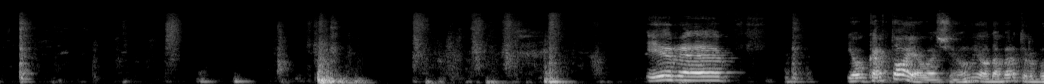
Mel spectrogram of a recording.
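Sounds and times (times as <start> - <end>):
softer knocks and shuffling bumps: 3.1 - 6.0
auditorium door being closed: 3.2 - 3.7
speech: 6.5 - 7.4, 8.5 - 10.4.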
